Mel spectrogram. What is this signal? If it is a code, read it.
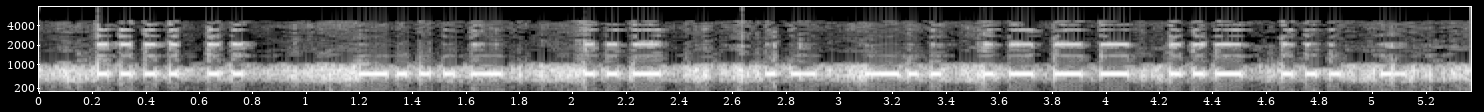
Morse code, heard as a keyed tone, about 27 wpm, 690 Hz, with radio noise. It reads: HI <BT> U ADJUST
